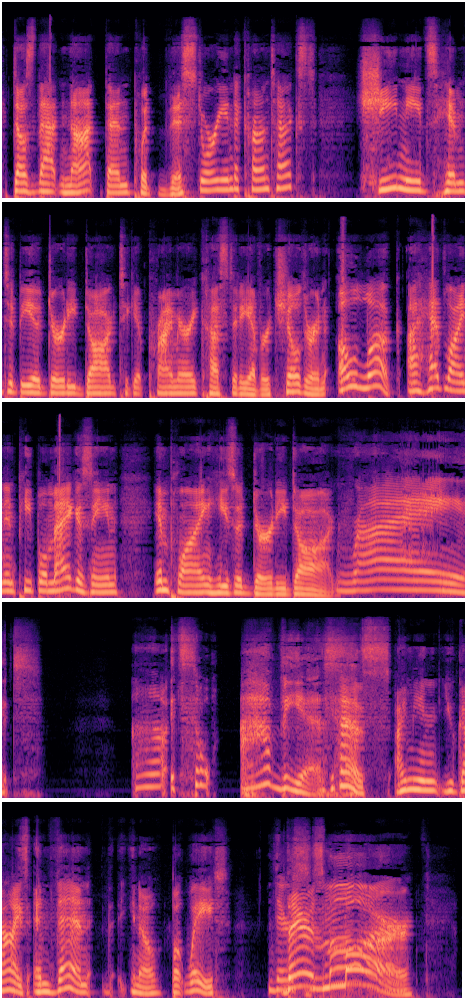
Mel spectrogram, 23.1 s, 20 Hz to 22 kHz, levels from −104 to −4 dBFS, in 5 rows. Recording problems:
garbled, watery; slightly; nothing above 17 kHz

